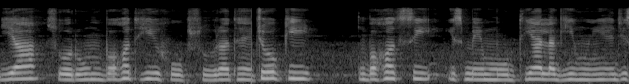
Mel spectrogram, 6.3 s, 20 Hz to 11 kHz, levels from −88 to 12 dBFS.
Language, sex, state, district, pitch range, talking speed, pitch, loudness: Hindi, female, Uttar Pradesh, Ghazipur, 210-235 Hz, 160 wpm, 220 Hz, -29 LUFS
